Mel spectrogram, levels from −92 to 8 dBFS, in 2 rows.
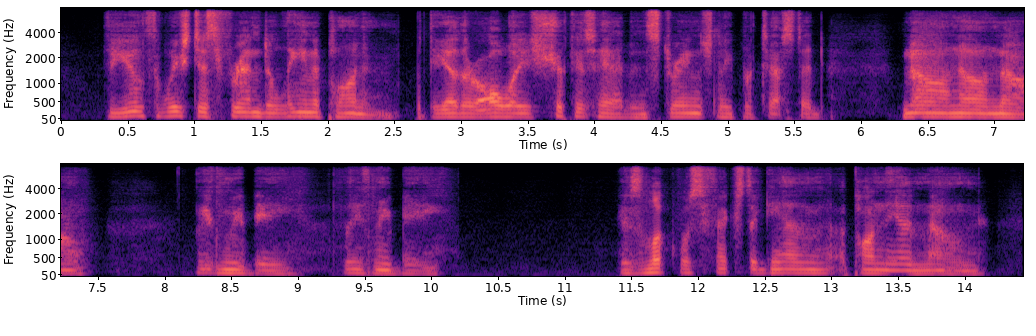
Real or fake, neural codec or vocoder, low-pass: fake; codec, 44.1 kHz, 2.6 kbps, DAC; 7.2 kHz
